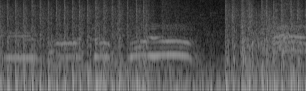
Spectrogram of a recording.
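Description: Rapid machine-gun bursts fire in a World War II strategy video game, rhythmic rattling shots running throughout while a voice speaks over the battle.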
